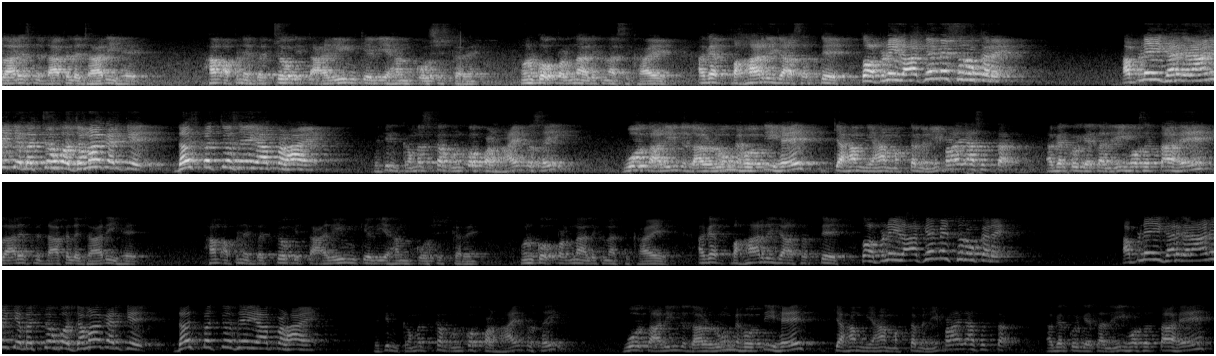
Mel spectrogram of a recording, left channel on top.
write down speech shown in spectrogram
میں داخلے جاری ہے۔ ہم اپنے بچوں کی تعلیم کے لیے ہم کوشش کریں، ان کو پڑھنا لکھنا سکھائیں۔ اگر باہر نہیں جا سکتے تو اپنے علاقے میں شروع کریں، اپنے ہی گھر گھرانے کے بچوں کو جمع کر کے 10 بچوں سے یاد پڑھائیں، لیکن کم از کم ان کو پڑھائیں تو صحیح۔ وہ تعلیم جو دارالعلوم میں ہوتی ہے کیا ہم یہاں مکتب میں نہیں پڑھا جا سکتا؟ اگر کوئی کہتا نہیں ہو سکتا ہے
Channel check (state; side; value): quieter; right; 19.5 dB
